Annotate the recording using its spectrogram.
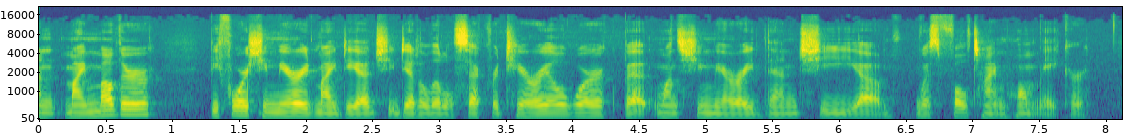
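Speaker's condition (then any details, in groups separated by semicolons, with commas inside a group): No condition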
